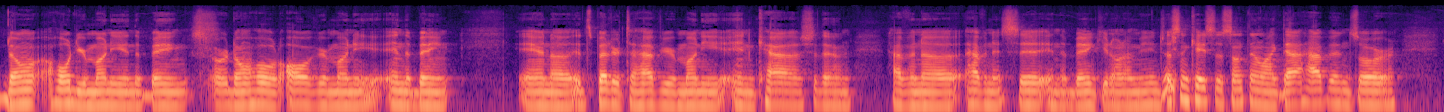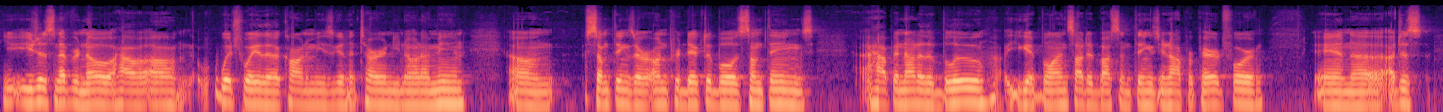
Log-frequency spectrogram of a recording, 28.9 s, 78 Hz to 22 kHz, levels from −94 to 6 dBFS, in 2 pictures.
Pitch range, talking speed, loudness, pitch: 110-120 Hz, 200 wpm, -14 LUFS, 115 Hz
